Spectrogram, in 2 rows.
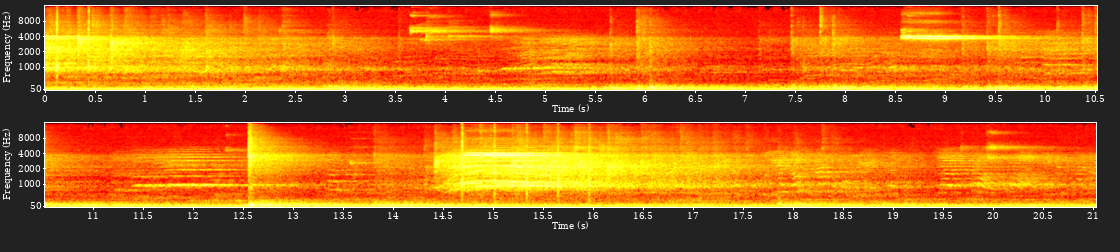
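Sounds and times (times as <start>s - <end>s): shoe squeaks: 3.6s - 4.8s, 19.7s - 20.4s.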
